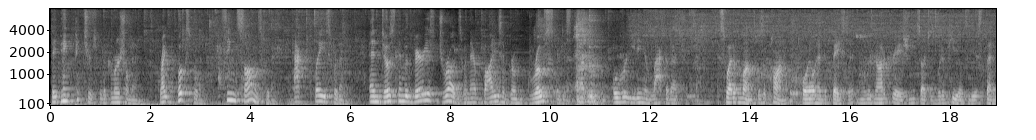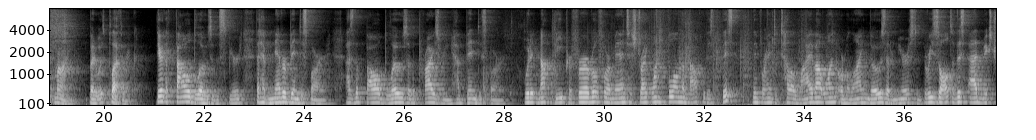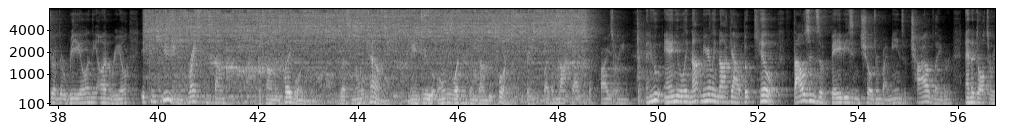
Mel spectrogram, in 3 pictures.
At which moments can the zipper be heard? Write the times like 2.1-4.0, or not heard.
not heard.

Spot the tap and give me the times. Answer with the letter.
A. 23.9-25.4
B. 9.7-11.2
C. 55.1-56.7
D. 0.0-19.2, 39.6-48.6
D.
